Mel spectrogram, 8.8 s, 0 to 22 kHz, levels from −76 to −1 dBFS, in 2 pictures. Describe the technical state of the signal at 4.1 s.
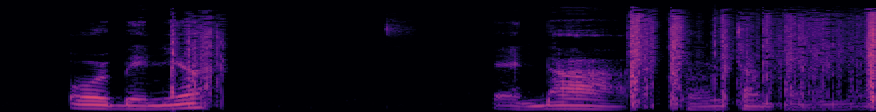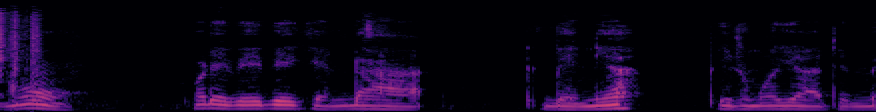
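At 4.1 s there is cable scratch noise, from 3.14 to 4.58 s. Dense, uneven scratching sits over the speech, about 5 dB louder. A worn connector moving under load is the likely cause. Generation loss is also present throughout. The speech sounds swirly, hollow and smeared, with blurred attacks. This points to repeated AAC-LC re-encoding at 64 kbit/s, around seven passes.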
